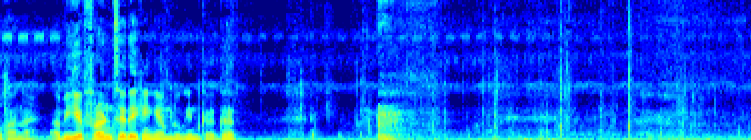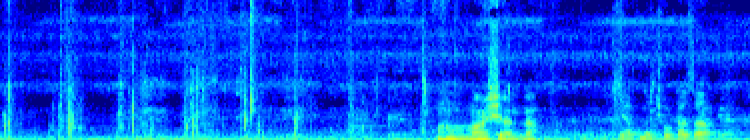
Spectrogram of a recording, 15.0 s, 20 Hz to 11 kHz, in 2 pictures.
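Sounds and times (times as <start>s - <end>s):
footsteps on garden path: 0.0s - 15.0s.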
